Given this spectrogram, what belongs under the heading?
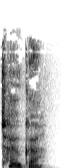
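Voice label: "toga", British English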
